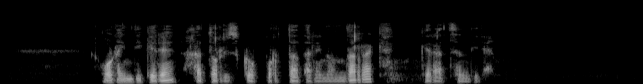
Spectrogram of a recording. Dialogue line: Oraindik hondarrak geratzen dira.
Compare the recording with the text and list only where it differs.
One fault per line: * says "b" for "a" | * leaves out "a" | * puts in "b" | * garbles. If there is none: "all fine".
* puts in "ere jatorrizko portadaren"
